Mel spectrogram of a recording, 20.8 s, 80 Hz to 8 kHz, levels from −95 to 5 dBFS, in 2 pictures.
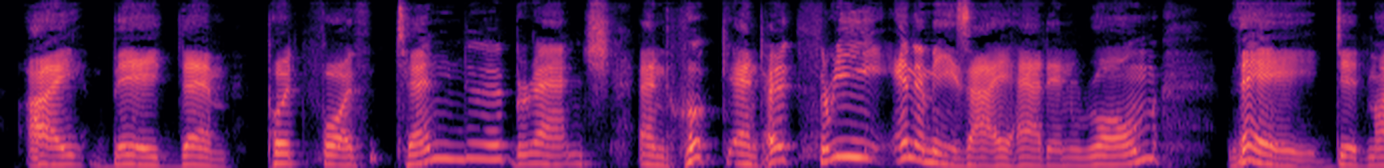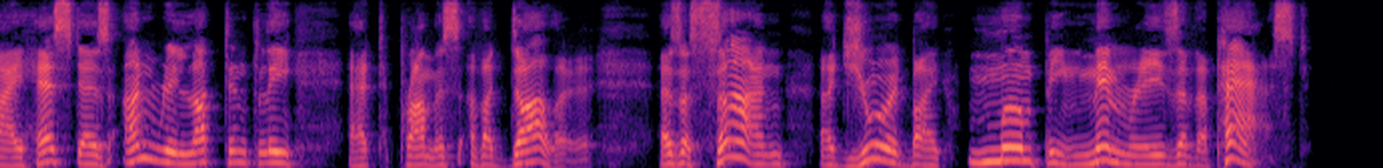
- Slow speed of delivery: Yes, slow, 110 wpm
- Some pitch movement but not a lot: No, wide, 5.7 semitones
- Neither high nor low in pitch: Yes, medium, 165 Hz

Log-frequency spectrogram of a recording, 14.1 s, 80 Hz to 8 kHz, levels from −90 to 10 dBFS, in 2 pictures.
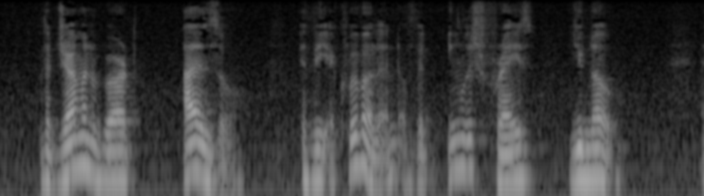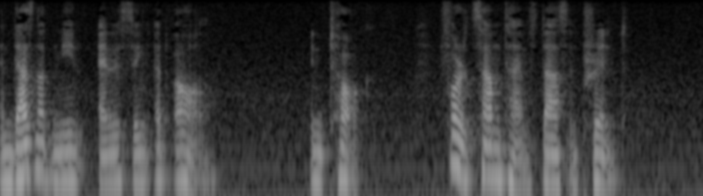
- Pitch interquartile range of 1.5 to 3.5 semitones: Yes, average, 3.1 semitones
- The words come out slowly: Yes, slow, 120 wpm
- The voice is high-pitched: No, low, 115 Hz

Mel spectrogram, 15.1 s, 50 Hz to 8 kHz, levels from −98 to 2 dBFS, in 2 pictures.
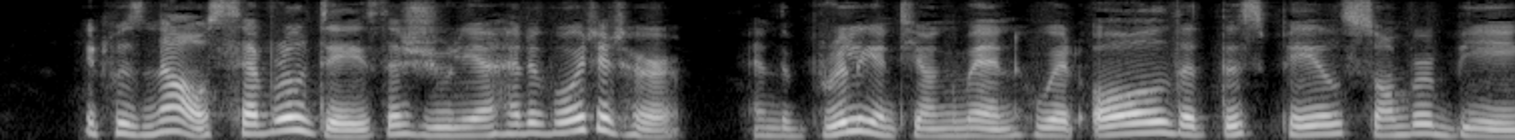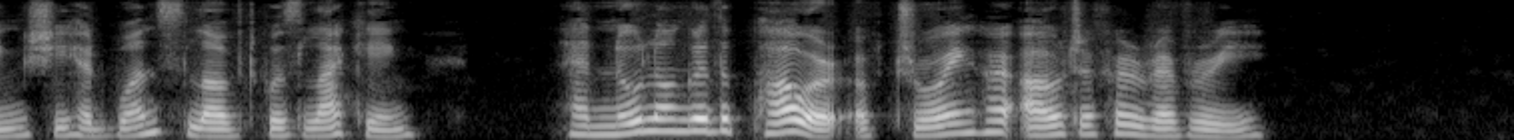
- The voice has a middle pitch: Yes, medium, 180 Hz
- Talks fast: No, average, 160 wpm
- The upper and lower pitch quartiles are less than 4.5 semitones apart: No, average, 4.8 semitones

